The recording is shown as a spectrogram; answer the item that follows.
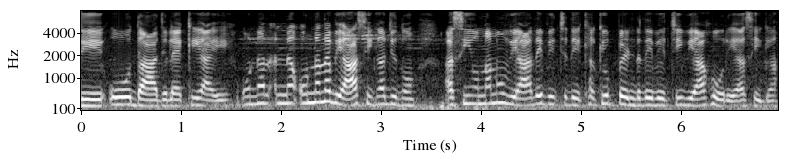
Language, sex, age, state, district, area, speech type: Punjabi, female, 45-60, Punjab, Faridkot, urban, spontaneous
